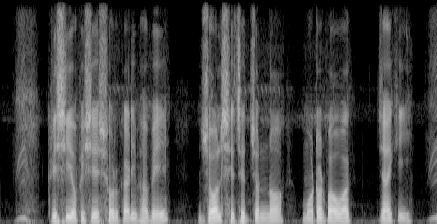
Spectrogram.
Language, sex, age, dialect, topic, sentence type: Bengali, male, 18-24, Rajbangshi, agriculture, question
